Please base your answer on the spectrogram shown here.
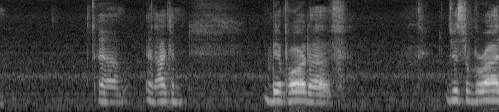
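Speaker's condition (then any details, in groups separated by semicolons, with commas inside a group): Cerebral palsy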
